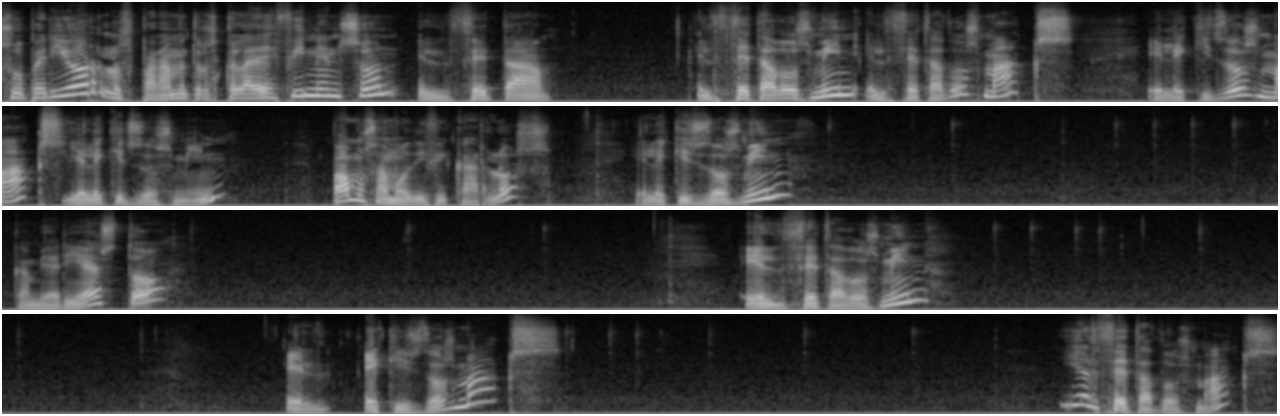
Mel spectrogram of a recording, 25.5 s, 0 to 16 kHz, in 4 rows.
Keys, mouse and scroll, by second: 10.1 click, 10.5 scroll down 2, 11.1 scroll up 2, 12.0-12.7 scroll up 2, 13.0 scroll down 2, 13.7 scroll down 2, 14.8 scroll down 2, 15.5 scroll up 1, 16.9 click, 17.4-18.1 scroll up 4, 18.3-19.5 scroll down 5, 20.8 click, 21.3-22.2 scroll up 2, 22.2-22.5 scroll down 1, 22.7-23.4 scroll down 4, 23.7 scroll up 2, 24.6 click, 25.0-25.5 scroll up 4.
